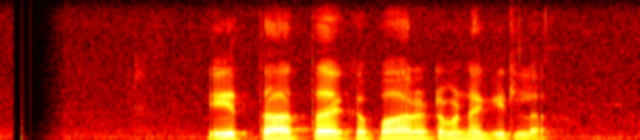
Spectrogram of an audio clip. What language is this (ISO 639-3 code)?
sin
